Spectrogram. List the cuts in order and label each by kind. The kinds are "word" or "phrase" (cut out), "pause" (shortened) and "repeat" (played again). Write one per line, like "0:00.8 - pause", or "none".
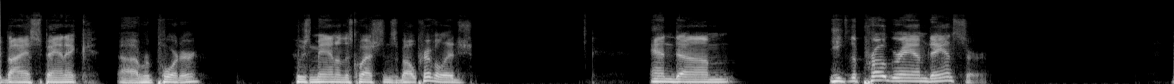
0:01.1 - pause
0:03.1 - word
0:03.5 - word
0:04.2 - word
0:08.4 - word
